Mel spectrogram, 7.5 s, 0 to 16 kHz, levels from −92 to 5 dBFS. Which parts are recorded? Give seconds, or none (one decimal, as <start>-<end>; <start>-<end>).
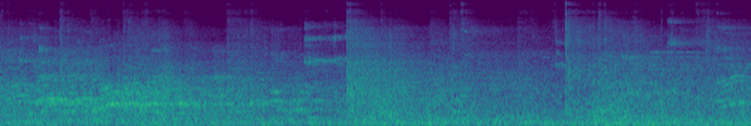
0.0-1.6; 4.3-4.7; 5.3-7.5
